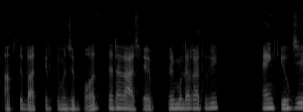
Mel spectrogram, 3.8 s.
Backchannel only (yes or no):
no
